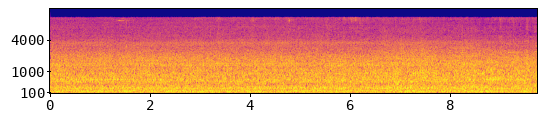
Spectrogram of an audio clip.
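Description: A bicycle rolls past on the road.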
